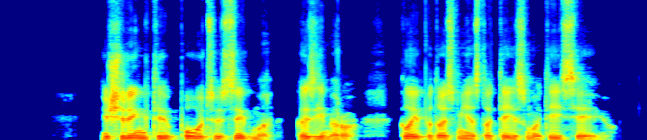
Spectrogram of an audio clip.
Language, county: Lithuanian, Šiauliai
